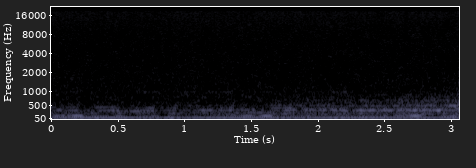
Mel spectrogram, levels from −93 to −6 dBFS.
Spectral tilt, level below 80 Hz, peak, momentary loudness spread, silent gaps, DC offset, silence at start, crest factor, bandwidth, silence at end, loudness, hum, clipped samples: -5 dB/octave; -68 dBFS; -50 dBFS; 3 LU; none; under 0.1%; 0 s; 14 dB; 19 kHz; 0 s; -65 LUFS; none; under 0.1%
